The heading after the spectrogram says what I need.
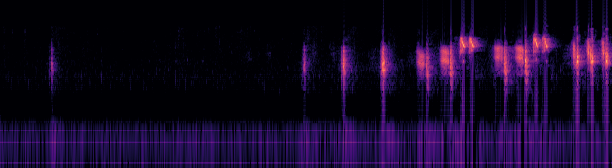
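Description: An Oriental reed warbler gives a few scattered harsh notes, then speeds into a loud, grating, chattering run of high rasping syllables. No other sounds are heard.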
